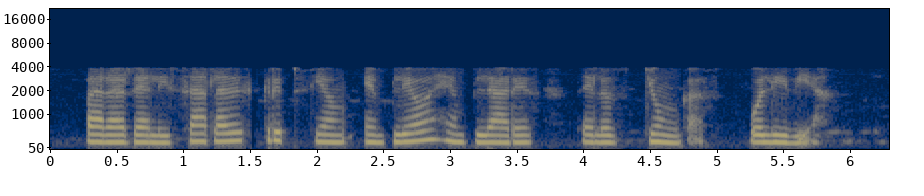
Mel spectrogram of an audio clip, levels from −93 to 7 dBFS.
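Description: At 1.5 to 1.55 s, just after "realizar la", there is a short stall from a late packet. A packet missed its playout time, the jitter buffer ran dry, and the receiver held the last sound for about 30 ms before continuing from the same point. No speech is lost, but the held segment sounds briefly stretched with a faint buzz or dip, and everything after it plays about 30 ms later. The speech is band-limited to 4 kHz throughout, consistent with a narrowband G.711 call path.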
